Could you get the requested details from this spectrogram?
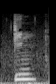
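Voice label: "jing", Mandarin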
